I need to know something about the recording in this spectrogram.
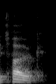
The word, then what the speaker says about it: Toke: Am I pronouncing that correctly? Toke, Toke. Okay, Yeah, Toke.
